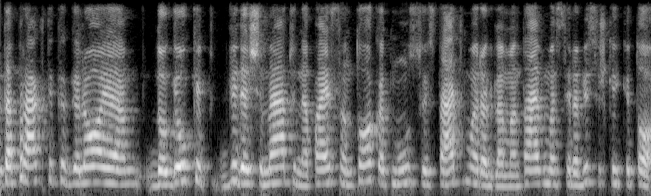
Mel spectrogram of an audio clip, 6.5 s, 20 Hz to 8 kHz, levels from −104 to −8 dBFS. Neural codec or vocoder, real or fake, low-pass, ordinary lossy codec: none; real; 7.2 kHz; Opus, 32 kbps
